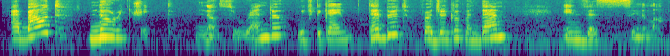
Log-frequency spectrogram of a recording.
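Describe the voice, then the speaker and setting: Against noticeable background noise, a woman with fairly high pitch speaks at a fairly slow pace, with very wide pitch swings and long, frequent pauses. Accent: Russian. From Russia. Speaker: film researcher. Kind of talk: casual talk to camera.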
